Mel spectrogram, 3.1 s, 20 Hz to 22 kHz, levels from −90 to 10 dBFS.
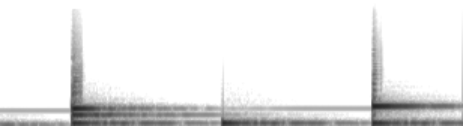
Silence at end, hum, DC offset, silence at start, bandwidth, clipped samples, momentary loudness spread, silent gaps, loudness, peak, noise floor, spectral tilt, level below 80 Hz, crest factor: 0 s; none; under 0.1%; 0.05 s; 4.7 kHz; under 0.1%; 22 LU; none; -16 LUFS; 0 dBFS; -38 dBFS; -10 dB/octave; -46 dBFS; 18 dB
